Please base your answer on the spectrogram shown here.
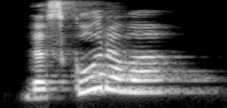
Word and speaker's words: До скорого: The letter O is not stressed. That's why we say da. До скорого. We don't say ro, we say ra.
